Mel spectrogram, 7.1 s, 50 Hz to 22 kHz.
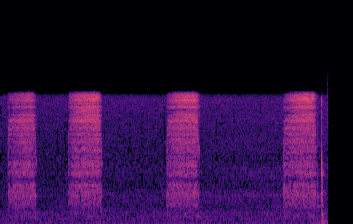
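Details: Barn owls of Théding, 11 August 2020, in corridor exploration: four rough hissing screeches, roughly half a second each, spaced one to two seconds apart, ending with a sharp click.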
